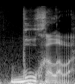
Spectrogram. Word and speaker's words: Бухалово: здесь хотя бы проездом кстати как бы ни хотелось название произнести с ударением на второй слог правильно все таки на 1 версий происхождения такого названия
